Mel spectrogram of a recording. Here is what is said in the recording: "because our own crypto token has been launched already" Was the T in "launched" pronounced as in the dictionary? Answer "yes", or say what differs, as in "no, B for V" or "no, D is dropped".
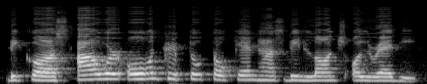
yes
